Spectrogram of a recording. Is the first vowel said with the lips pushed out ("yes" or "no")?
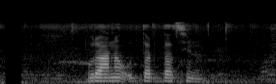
yes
